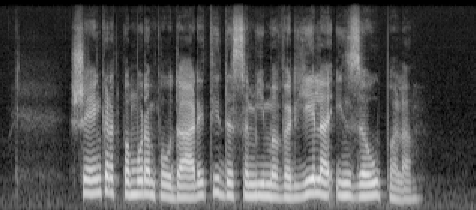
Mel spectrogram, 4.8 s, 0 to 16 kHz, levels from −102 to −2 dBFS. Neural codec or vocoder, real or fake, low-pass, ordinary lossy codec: vocoder, 44.1 kHz, 128 mel bands, Pupu-Vocoder; fake; 14.4 kHz; none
